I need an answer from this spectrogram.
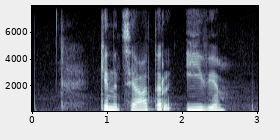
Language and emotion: Russian, neutral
